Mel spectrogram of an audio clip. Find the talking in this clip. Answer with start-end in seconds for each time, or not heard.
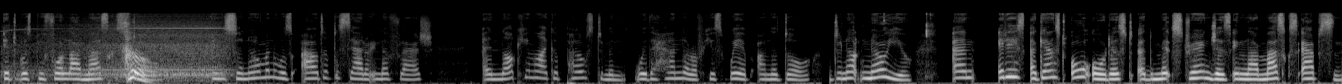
0.0-13.3.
